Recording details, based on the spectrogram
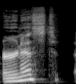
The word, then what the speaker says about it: Earnist: Yeah, so we did it's called Earnest, but it's spelled Earnist. You know, sort of like a Web 2.0 play on the word Earnest.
